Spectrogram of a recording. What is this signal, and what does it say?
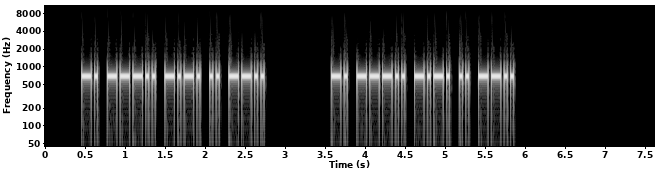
Morse code, heard as a keyed tone, about 30 wpm, 700 Hz. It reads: N8CIZ N8CIZ
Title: USA Call Signs - 5 Characters - Repeated 2x - 30wpm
